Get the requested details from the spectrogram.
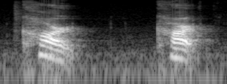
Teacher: my tongue is flat against the roof of my mouth to make the D but it's not coming out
